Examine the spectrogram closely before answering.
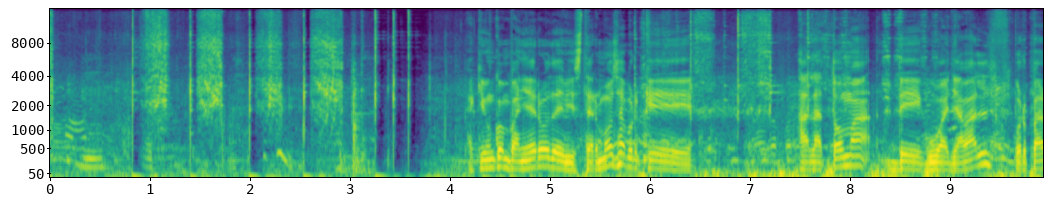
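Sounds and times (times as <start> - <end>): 
speech: 0.3 - 1.2, 4.2 - 6.8, 7.5 - 9.9
machete being sharpened: 0.8 - 3.6, 6.3 - 8.7.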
